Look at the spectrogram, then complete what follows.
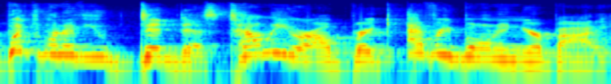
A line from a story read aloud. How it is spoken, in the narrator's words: Kathy angrily hollered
